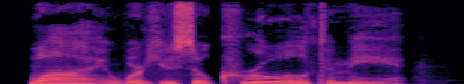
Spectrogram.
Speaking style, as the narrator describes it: Jacob moaned

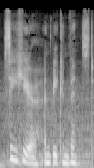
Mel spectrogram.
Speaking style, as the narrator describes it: he exclaimed eagerly

